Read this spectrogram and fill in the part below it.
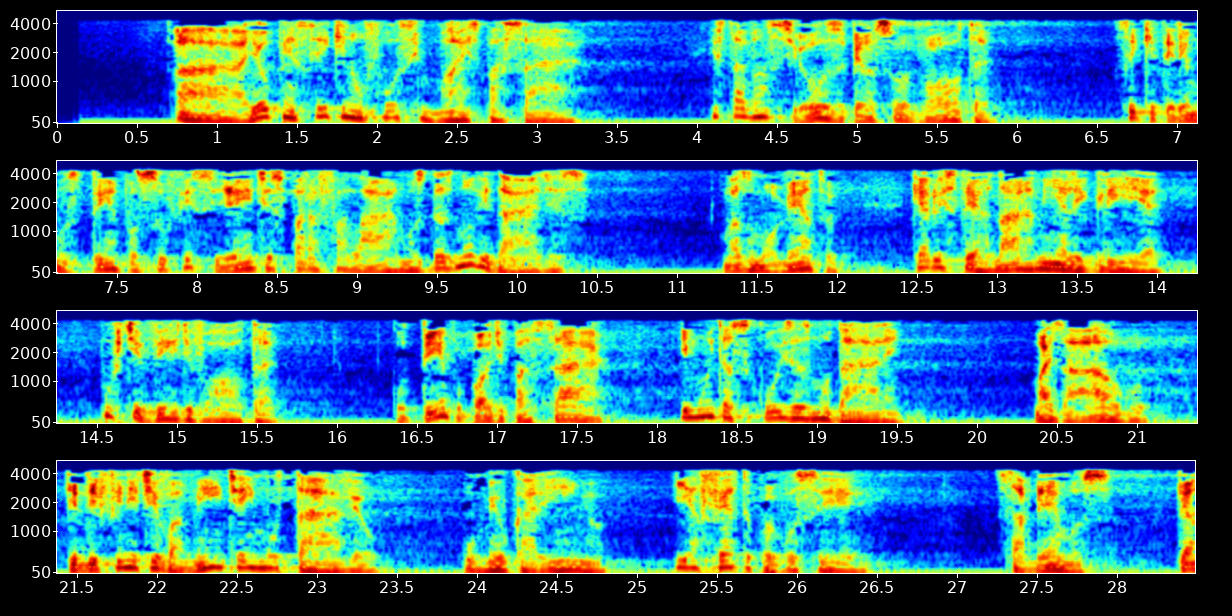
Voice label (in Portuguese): Boas Vindas Geral Masculino, Só Voz; Telemensagens; Telemensagens 2017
